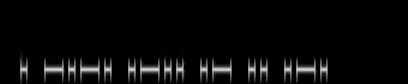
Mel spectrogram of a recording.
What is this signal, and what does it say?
Morse code, heard as a keyed tone, about 20 wpm, 700 Hz. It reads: ECLAIR
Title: Difficult Words with Hints - 20wpm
